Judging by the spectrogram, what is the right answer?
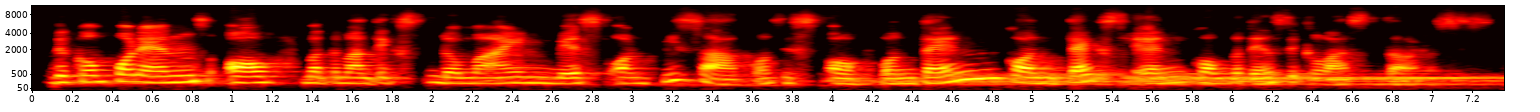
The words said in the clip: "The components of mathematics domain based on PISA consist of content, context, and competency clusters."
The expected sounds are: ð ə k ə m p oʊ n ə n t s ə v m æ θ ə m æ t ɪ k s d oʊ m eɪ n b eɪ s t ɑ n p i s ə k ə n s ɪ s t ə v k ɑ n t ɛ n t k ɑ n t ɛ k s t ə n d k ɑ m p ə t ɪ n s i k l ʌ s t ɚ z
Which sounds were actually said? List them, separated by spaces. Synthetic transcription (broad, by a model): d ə k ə m p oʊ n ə n s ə f m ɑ t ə m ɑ t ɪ k s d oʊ m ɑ n b eɪ s t ɑ n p i s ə k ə n s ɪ s t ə f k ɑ n t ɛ n k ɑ n t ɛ k s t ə n k ɑ m p ə t ɪ n s i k l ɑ s t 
